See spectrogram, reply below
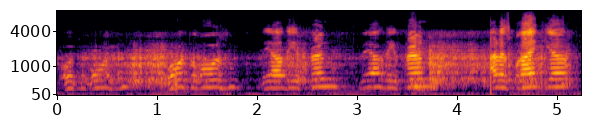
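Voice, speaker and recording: A sub captain on shortwave in an old radio play, monotone, high pitched, dull radio sound. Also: male voice, moderate pace. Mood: flat, official. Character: German submarine captain sending coded wireless messages. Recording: muffled shortwave radio transmission.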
